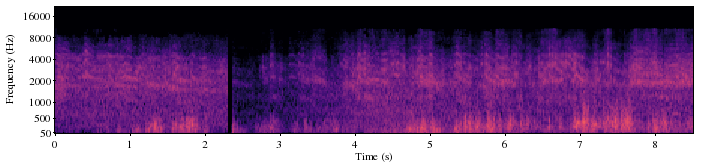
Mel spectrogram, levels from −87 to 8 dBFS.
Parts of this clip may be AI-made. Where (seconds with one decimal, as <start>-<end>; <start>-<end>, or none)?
2.5-3.1; 6.0-7.7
